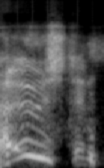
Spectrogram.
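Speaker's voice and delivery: Houston drawled high like a country Texan; Texas drawl. Shown as a demonstration. Friends greet anything Houston with a drawled Houston. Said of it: "we just go".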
